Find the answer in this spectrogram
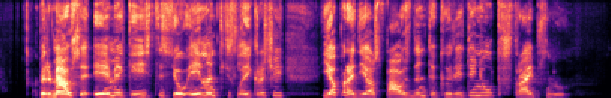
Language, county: Lithuanian, Klaipėda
